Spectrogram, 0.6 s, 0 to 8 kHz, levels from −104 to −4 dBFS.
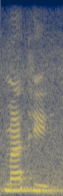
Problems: constant background noise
